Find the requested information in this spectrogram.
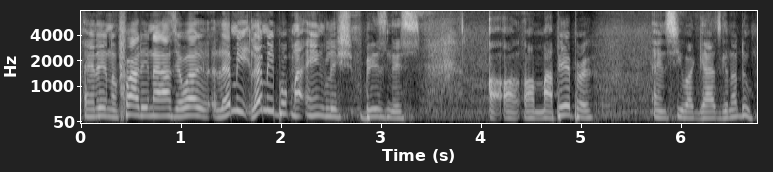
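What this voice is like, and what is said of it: Heavy Haitian accent. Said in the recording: “I'm a Haitian. I, I, I heavy accent”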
